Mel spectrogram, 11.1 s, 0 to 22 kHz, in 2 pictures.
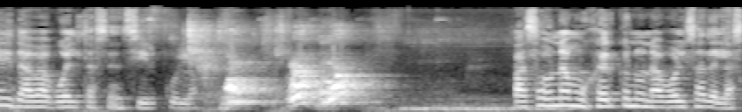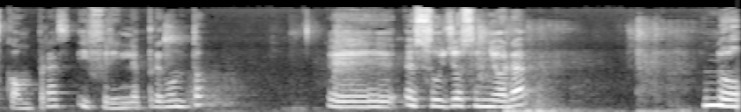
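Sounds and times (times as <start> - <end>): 
speech: 0.0 - 2.6, 3.9 - 7.3, 8.0 - 9.8, 10.9 - 11.1
dog barking playfully: 1.7 - 3.0.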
